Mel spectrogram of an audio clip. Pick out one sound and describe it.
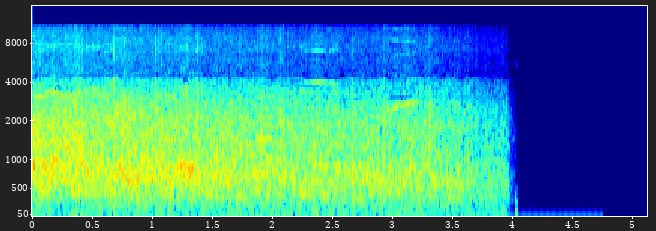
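A rock song plays loudly and then cuts off abruptly.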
